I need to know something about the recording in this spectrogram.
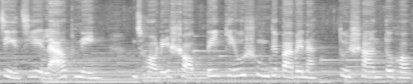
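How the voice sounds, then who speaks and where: A woman's voice: a little high, brisk, music in the background, lightly acted. A woman playing a protective elder sister-in-law in a cartoon melodrama, firm and reassuring. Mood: firm, urgent.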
